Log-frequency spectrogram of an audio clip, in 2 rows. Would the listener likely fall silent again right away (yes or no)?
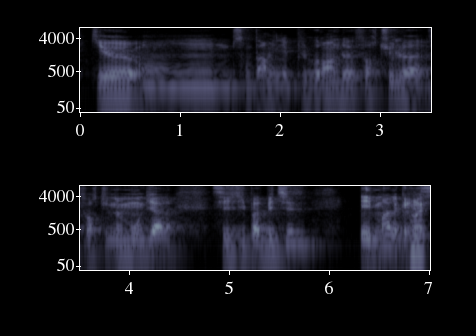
yes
